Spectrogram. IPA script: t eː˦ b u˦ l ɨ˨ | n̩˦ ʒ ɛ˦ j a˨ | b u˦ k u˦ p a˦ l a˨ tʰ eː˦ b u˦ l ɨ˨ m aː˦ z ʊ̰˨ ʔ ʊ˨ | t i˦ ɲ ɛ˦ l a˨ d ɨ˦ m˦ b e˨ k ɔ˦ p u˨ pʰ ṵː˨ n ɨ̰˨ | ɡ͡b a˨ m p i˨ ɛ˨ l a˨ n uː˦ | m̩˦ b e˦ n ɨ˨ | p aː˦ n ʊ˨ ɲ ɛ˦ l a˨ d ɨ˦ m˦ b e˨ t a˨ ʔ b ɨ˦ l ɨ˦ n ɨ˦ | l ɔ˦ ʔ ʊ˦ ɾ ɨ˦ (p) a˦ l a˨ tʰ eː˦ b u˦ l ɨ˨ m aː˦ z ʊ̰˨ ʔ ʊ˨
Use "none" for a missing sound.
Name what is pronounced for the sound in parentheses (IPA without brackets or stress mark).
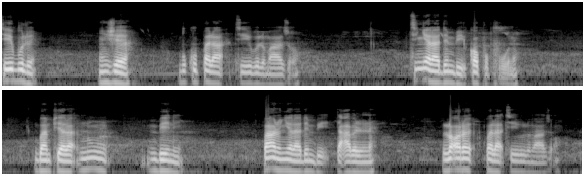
p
